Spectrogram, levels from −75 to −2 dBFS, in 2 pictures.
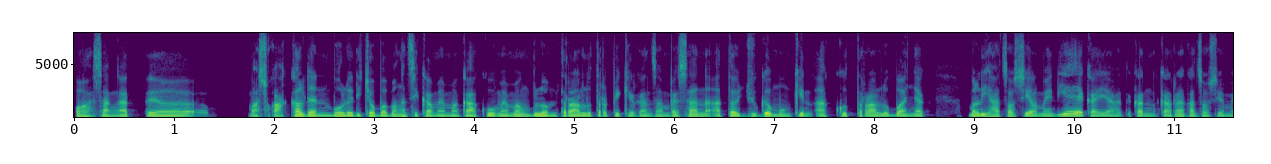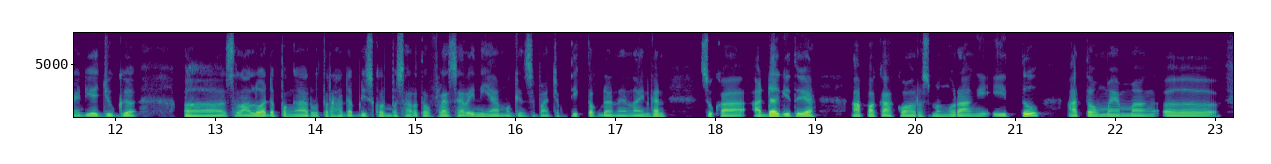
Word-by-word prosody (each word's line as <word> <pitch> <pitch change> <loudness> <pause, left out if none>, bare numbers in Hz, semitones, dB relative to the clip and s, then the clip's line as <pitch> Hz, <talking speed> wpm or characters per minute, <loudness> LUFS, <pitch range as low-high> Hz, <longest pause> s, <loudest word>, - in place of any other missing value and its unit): Wah 120 -6 +2
sangat, 115 +3 0 0.2
eee, 115 -1 +3 0.6
masuk - - -2
akal 140 +6 +4
dan 115 -2 +3
boleh 110 -1 +5
dicoba 110 -1 +3
banget 135 +5 0
sih 120 - -3
Kak 105 -2 +1
memang 105 -1 -1
ke - - 0
aku 115 +4 0
memang 120 +2 +1
belum 115 0 +4
terlalu 115 -2 +3
terpikirkan 115 0 -2
sampai 115 0 -1
sana, 135 -1 +1
atau 120 +3 +3
juga 125 +3 +3
mungkin 125 0 -1
aku 125 0 -2
terlalu 120 -2 +1
banyak 120 0 +1 0.4
melihat 120 -2 +3
sosial 130 0 +1
media 125 +9 +2
ya - - -9
Kak 110 -2 -1
ya, 105 +1 -1 0.2
kan 125 0 -1
karena 125 +3 -1
kan 135 - +1
sosial 115 -3 -4
media 115 +5 -1
juga, 115 -3 -1 0.5
eee, 105 -1 0
selalu 115 +2 +1
ada - - +1
pengaruh 115 -2 -3
terhadap 115 -2 -3
diskon 115 0 -3
besar 110 0 -4
atau 110 - -2
flash 110 +1 -3
sale 120 +4 0
ini 125 -4 -3
ya, 115 - -1
mungkin 105 0 -7
semacam 100 -1 -8
TikTok 120 +3 -4
dan 105 -1 -2
lain-lain 105 +3 -4
kan 135 0 +1 0.4
suka 110 -1 -1
ada 125 +4 +7
gitu 125 +1 +3
ya, - - -4 0.4
apakah 115 -1 +1
aku 115 +1 -1
harus 115 -1 -7
mengurangi 120 0 -2
itu 115 - +3 0.3
atau 125 +1 0
memang, 120 -1 -3
eee, 115 0 -1
115 Hz, 175 wpm, -22 LUFS, 110-125 Hz, 0.6 s, ada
